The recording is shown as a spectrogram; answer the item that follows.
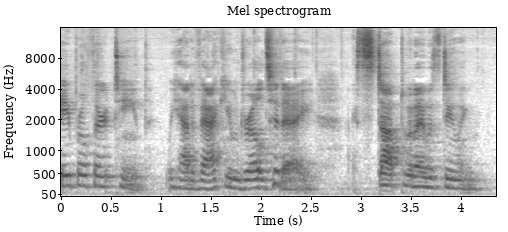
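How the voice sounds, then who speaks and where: A woman's voice: mid-range voice, moderate pace, vocal fry. A woman reading a children's picture book aloud expressively, breaking off for chatty asides to young listeners. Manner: expressive, acts out lines and chats to young listeners. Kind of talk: read-aloud storytelling with casual asides. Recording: roomy echo, faint background noise.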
